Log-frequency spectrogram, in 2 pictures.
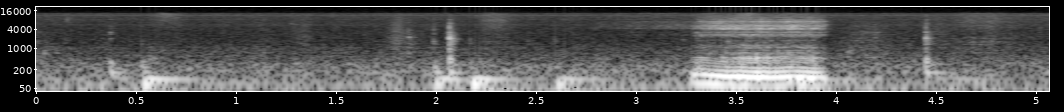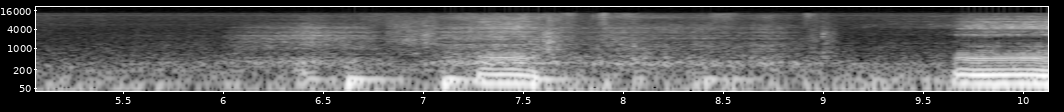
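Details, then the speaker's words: A female Labrador snoring in a quiet room, with low rumbling bursts on each breath; someone says she is fine. "yeah I can hear the dog snoring she's fine she just wants attention yeah that's a snoring dog"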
